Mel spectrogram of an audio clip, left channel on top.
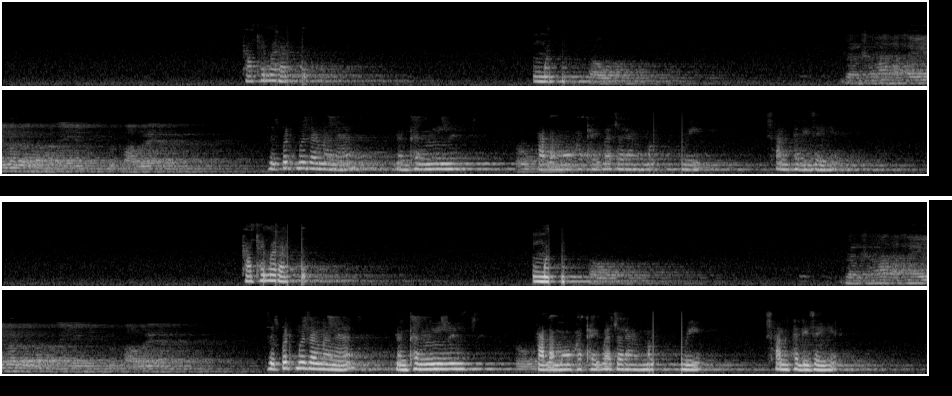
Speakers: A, on the right (about 80°); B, on the right (about 20°).
A: हाथाय <unintelligible>
B: औ। नोंथाङा हाथाय बाजार जानानै माबोरै नाङो?
A: जोबोद मोजां नाङो नोंथांनि
B: औ
A: हालामाव हा थाय बाजारा माबे सानखालि जायो?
